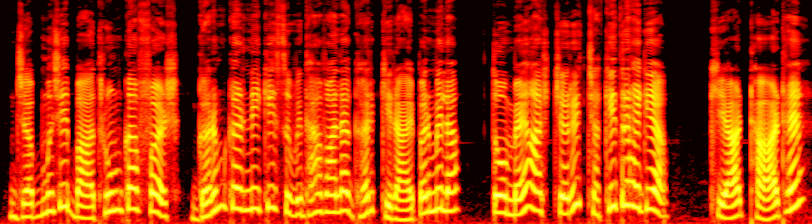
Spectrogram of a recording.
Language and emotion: Hindi, surprised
